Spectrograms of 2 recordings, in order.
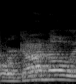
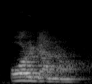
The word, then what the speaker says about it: órgano: So it's not organo, it's órgano, el órgano.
